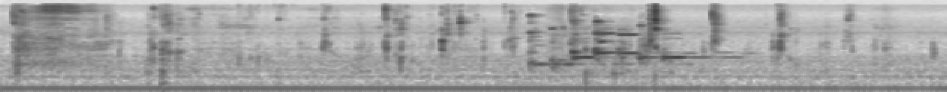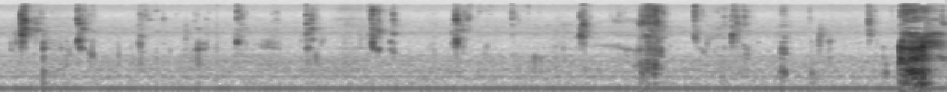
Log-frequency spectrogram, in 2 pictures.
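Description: A person chewing and eating mackerel rice porridge off a metal spoon: soft wet mouth sounds and many small clicks, over a steady low hum. A short, louder rush of noise comes near the end.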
